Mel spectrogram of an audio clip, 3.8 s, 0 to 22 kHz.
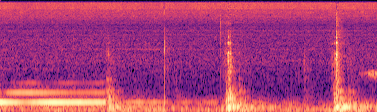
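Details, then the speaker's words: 1979 Baldwin spinet piano: a note cuts off, then dull wooden clunks about once a second as keys are released. The action has loose screws and worn, rattling holes, and the lifter-wire rubber grommets are worn. "And this action hasn't been pulled out for a long time, so when you let up on the key it goes clunk, clunk."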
